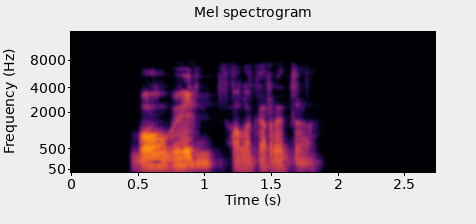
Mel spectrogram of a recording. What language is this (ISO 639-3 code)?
cat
